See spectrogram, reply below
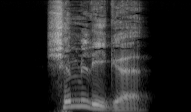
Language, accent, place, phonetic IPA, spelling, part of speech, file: German, Germany, Berlin, [ˈʃɪmlɪɡə], schimmlige, adjective, De-schimmlige.ogg
- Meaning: inflection of schimmlig: 1. strong/mixed nominative/accusative feminine singular 2. strong nominative/accusative plural 3. weak nominative all-gender singular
